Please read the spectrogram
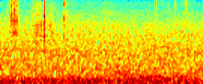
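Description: Small makeup brush tapped into a pressed-powder highlighter palette: a few faint, light taps in the first second or so, over steady room hiss.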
